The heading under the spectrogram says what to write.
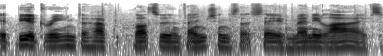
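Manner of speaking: flat, scripted-sounding delivery. Reading a line aloud while a listener says it sounds scripted: unenthusiastic, scripted-sounding delivery. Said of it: "try to sound a little bit less enthusiastic".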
